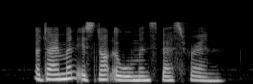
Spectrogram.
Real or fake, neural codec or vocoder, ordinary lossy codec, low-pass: real; none; none; 7.2 kHz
